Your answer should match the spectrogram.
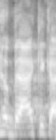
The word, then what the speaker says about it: Habakkuk: And so I'm going to be pronouncing it Habakkuk. I understand there are other ways to pronounce it. That's kind of the standard English pronunciation.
